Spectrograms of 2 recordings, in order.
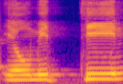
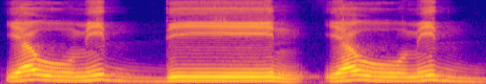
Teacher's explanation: നൽകപ്പെടുന്ന അക്ഷരമാണ് ദാൽ അപ്പൊ യൗമിദീൻ അദ്ദീൻ അതൊരു ലൂസാക്കി അങ്ങനെ പറയാൻ പറ്റുകയില്ല കടുപ്പത്തോടുകൂടി തന്നെ പറയണം ശദ് നൽകപ്പെട്ട ദാൽ അത് ചിലർക്ക് താ പോലെ യൗമിത്തീൻ എന്നൊക്കെ ഒക്കെ ആയി മാറും തീ എന്ന്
